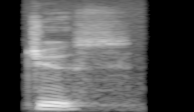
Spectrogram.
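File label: "juice", American English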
